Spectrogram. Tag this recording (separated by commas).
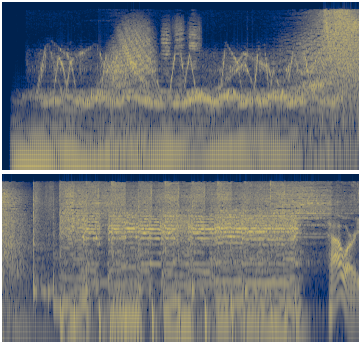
Music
